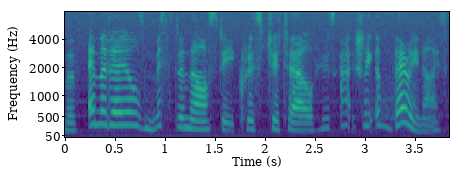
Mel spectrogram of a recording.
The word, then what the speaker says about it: Chittell: Apparently it's French-Hungarian, and the pronunciation apparently is Chittell. Right. Fatal, because I, in my infinite wisdom, informed our main receptionist at Emmerdale that it was French, and said it's, you pronounce it Chittell.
